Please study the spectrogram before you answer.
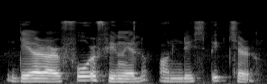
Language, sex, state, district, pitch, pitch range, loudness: English, male, Assam, Kamrup Metropolitan, 140 Hz, 140-165 Hz, -15 LUFS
